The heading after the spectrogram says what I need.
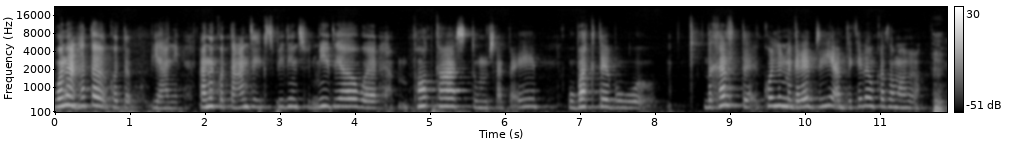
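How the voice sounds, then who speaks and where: A woman speaks at a fairly slow pace in a high pitch with monotone, flat intonation, amid noticeable background noise and audible room echo. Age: young. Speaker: university student and show host. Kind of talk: casual interview chat.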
